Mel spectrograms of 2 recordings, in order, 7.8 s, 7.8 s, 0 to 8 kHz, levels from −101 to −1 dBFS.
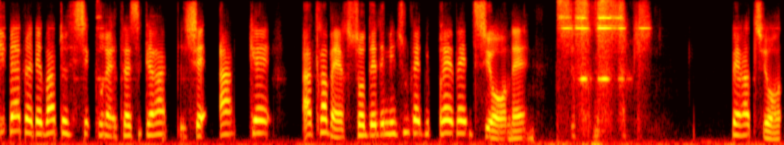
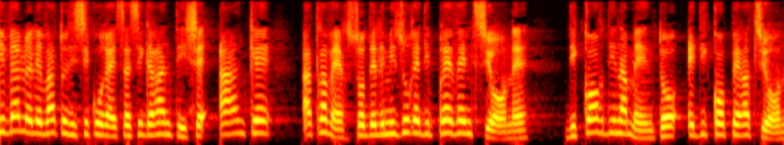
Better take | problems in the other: second | noise reduction (neural diffusion model UNIVERSE++)

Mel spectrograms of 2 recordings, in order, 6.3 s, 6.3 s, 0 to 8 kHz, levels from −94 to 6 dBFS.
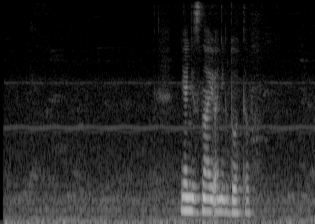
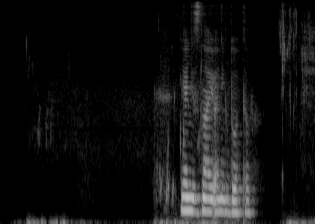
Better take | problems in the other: first | noise reduction (neural mask model Resemble Enhance denoiser)

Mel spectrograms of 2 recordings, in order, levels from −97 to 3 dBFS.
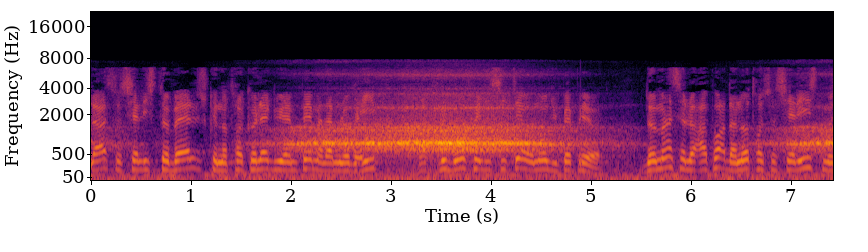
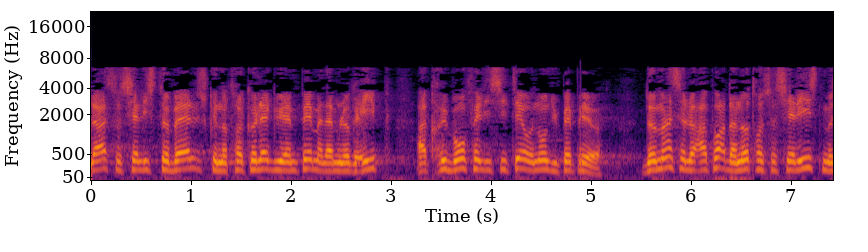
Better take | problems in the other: second | background sound (Breathing); 5 dB above the speech

